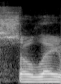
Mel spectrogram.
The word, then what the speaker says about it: sole: It was sole water. It's spelled S O L E, like soul.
